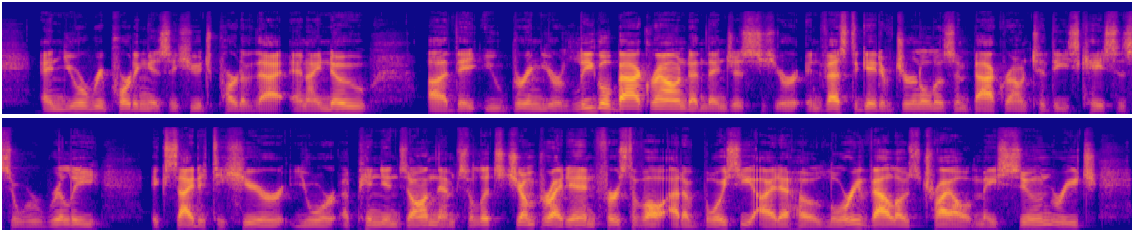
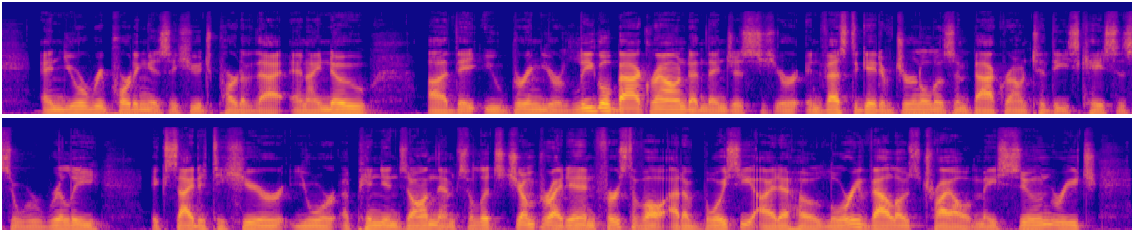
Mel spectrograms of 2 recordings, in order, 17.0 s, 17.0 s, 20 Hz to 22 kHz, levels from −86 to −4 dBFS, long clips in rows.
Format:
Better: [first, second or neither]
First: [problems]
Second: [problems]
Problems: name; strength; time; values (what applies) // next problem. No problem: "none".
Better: second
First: thin; very; fading below 650 Hz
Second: none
